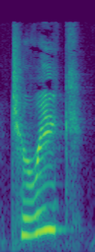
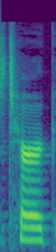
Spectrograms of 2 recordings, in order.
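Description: First: "Tariq" with stress on the second syllable; long ee ending on "Tariq"; chosen pronunciation. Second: "Tarek" with stress on the first syllable; unsure pronunciation. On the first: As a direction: say "Tariq" as ta-REEK, pitched up. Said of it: "we're gonna go with". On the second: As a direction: say "Tarek" as TARR-ek. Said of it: "I may be pronouncing that wrong". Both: Shown as a demonstration.

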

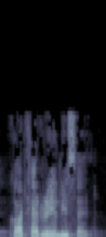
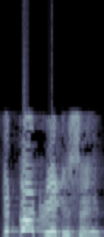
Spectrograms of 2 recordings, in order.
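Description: First: Said in the usual way. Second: Very high, loud mocking question; devil's questioning. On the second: Devil sowing doubt about what God said, high mocking voice. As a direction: squeal it as a loud, doubting challenge. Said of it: "question of the devil".

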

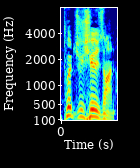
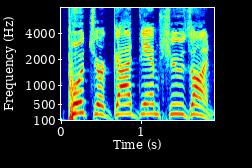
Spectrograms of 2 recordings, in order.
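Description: First: Said in the usual way. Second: Slow, high-pitched exasperated yell; exasperated parent. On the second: Retold or imitated. Dad to daughter after six I ams, exasperated and raised. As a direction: stretch out each word, at the end of your patience. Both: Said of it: "After six I ams, I'm like".

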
